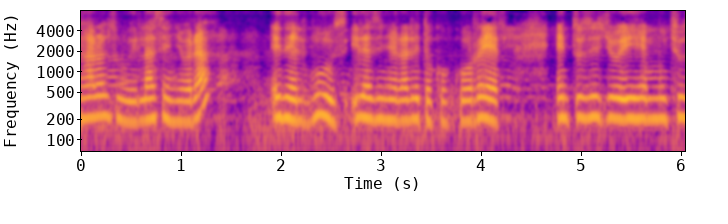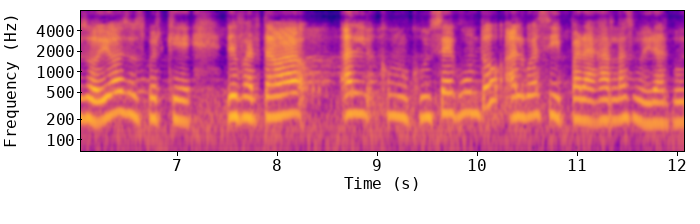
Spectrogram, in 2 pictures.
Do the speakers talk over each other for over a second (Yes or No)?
No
